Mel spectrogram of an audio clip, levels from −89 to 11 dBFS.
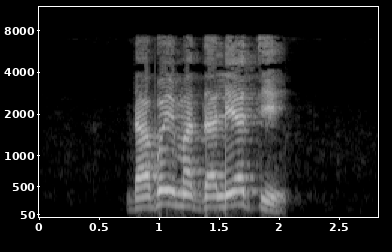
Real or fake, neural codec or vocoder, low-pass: real; none; 7.2 kHz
